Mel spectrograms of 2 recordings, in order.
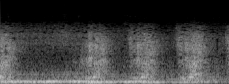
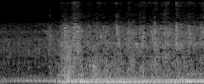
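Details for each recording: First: Tornado washing machine running: motor hum with rhythmic scraping about twice a second from the wash tub, as the pulsator rubs a raised ridge beneath it; removing the pulsator quiets it. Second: Tornado washing machine after repair: the motor starts and settles into a steady, even low hum with no rubbing or scraping; previously the agitator blade rubbed on a ridge in its recess, which was removed.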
